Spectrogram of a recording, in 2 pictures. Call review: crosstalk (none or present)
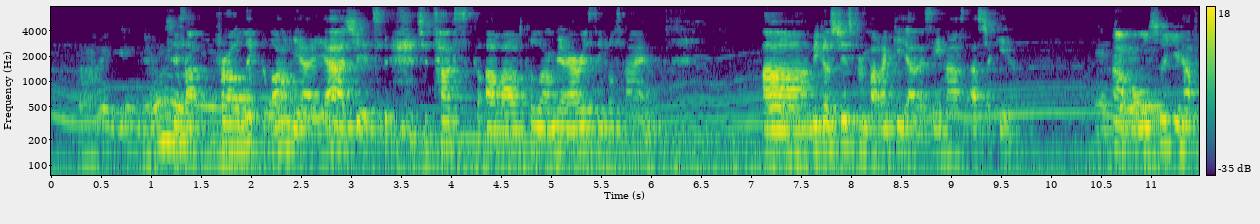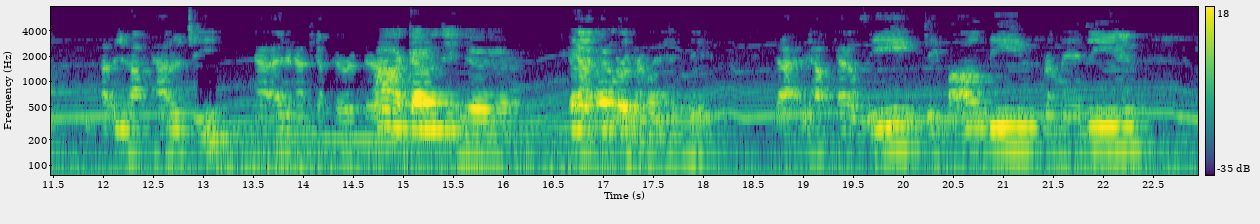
present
